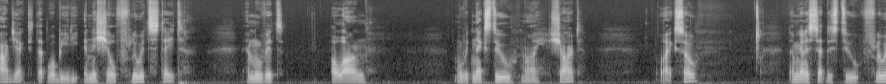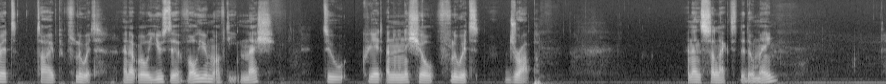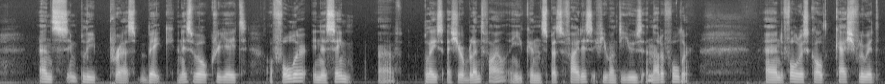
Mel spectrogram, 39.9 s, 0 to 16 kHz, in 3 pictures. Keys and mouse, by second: 1.4 s, 2.7 g, 4.9-7.7 middle drag, 7.2 g, 8.8-12.3 middle drag, 12.6-15.2 drag, 22.8-24.8 right drag.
